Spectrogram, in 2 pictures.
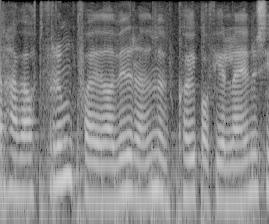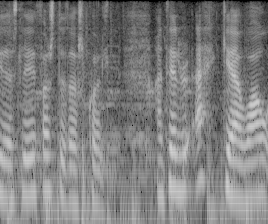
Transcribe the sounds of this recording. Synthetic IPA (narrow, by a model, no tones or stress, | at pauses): ɾ̥ɦavɪawht̪fɾʏmkʰvajðɪðaðvɪðɾaðʏmʏmkʰœːɥpawfjɛːɾlaːjɪnʏsiːðast̪ɪːðɪfast̪ʏt̪askʰvœl̥t̪nhant̪ʰɛːlʏɾʔɛhcɪawaːw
